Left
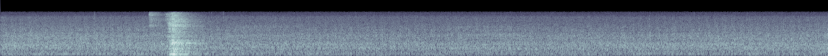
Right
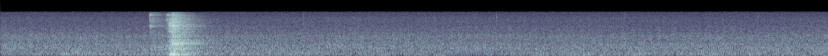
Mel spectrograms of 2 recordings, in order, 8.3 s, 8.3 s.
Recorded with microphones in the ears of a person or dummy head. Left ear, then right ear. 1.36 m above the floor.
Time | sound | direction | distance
1.5 | a microwave | 15° left (ahead or behind) | 1.7 m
